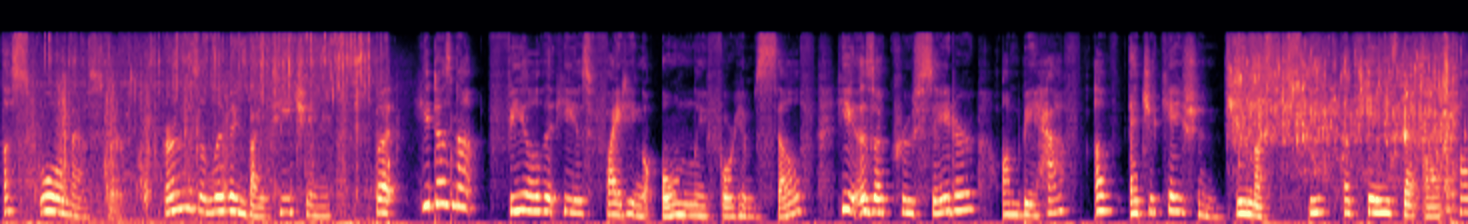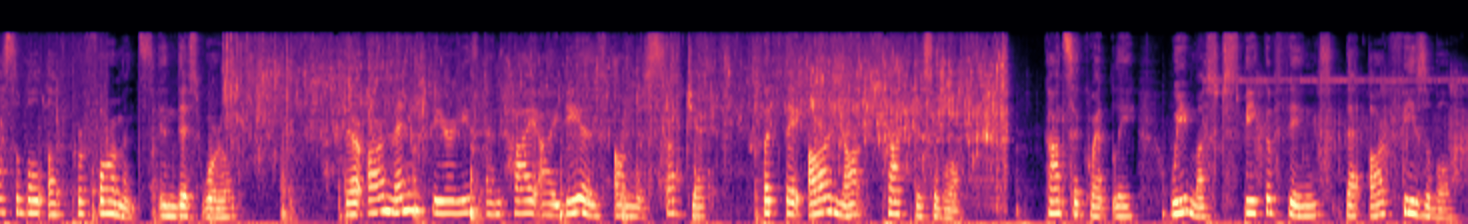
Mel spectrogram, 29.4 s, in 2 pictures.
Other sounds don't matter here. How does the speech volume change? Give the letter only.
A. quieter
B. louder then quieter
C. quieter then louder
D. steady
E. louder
D.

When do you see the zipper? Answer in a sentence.
The zipper can't be heard in this clip.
